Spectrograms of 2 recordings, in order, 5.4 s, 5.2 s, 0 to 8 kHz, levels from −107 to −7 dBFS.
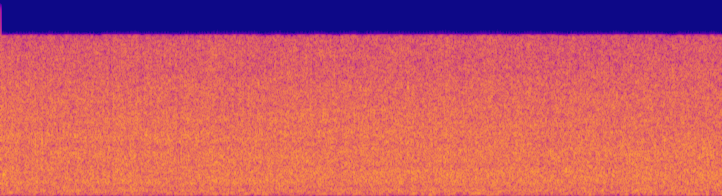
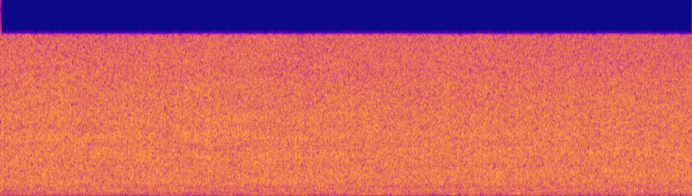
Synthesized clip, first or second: second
